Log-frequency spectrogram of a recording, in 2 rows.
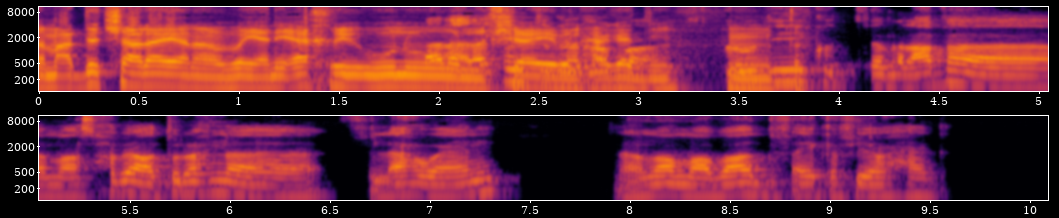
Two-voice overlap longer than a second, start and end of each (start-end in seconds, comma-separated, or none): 1.9-3.8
